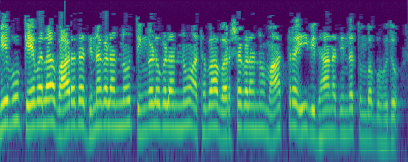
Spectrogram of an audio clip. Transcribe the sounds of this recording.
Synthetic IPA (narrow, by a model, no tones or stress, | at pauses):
niːʋukɛːʋɐlɐʋaːɾɐd̪ɐd̪inɐɡɐɭɐnːut̪iŋɡɐɭuɡɐɭɐnːuɐt̪ʰɐʋaːʋɐɾʂɐɡɐɭɐnːumaːt̪ɾɐiːʋid̪ʱaːnɐd̪ind̪ɐt̪umbɐbɐɦud̪u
